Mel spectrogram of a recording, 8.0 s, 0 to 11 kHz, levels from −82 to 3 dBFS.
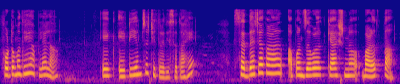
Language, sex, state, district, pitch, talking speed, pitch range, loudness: Marathi, female, Maharashtra, Dhule, 240 Hz, 140 wpm, 210-270 Hz, -17 LUFS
